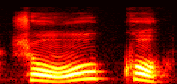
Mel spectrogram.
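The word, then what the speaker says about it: 証拠: 이때 증은 쇼라고 장음으로 읽었고 거는 코라고 읽는 것을 체크해 주세요. 그래서 쇼, 코 정답은 2번에 있죠.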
